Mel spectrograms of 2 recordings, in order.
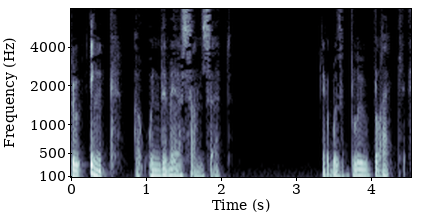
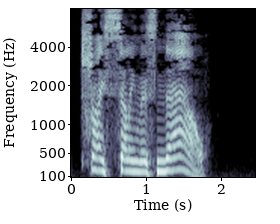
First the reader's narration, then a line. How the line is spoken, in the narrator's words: shouted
